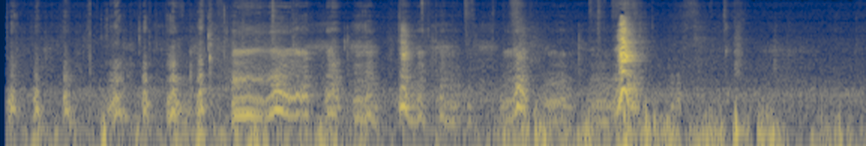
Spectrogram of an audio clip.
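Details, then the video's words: German Shepherd and Australian Shepherd puppy playing tug-of-war: low rumbling growls through much of the recording, a harmonic growl-whine near the middle and a sharp bark or yelp toward the end, with scuffling noises between. "German shepherd vs Australian Shepherd puppy tug-of-war"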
